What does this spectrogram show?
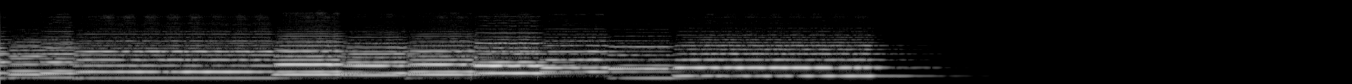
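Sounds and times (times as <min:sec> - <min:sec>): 
flute trio: 0:00.0 - 0:09.3.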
